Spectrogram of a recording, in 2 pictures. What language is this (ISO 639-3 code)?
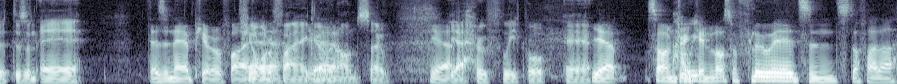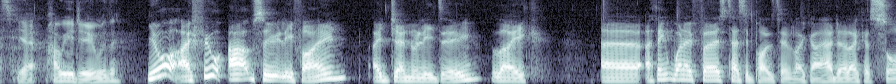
eng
